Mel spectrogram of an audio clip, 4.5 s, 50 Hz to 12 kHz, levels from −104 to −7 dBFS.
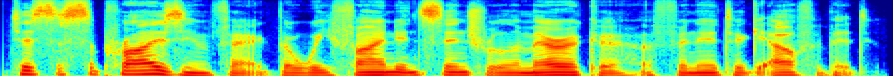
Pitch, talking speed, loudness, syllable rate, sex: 115 Hz, 190 wpm, -18 LUFS, 5.5 syllables/s, male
